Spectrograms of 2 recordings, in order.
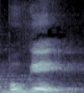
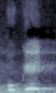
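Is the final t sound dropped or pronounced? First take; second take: dropped; pronounced. First: The word ends without a final t sound. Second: The word ends with a clear final t sound. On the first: "double टी ई को हम साइलेंट करके बोल रहे हैं" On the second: "बुगेट बोल दीजिए"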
